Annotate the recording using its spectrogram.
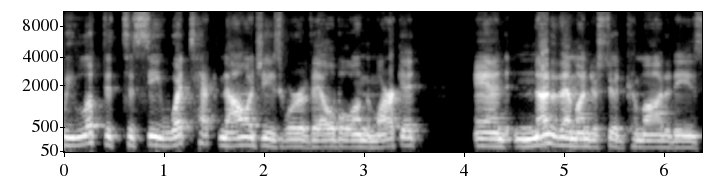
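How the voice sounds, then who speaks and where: In an American accent, a man talks at a moderate pace with medium pitch, fairly even intonation and a bright, sharp tone on a very clean recording with a silent background. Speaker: tech company executive. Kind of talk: podcast interview. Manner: hesitant, many fillers.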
